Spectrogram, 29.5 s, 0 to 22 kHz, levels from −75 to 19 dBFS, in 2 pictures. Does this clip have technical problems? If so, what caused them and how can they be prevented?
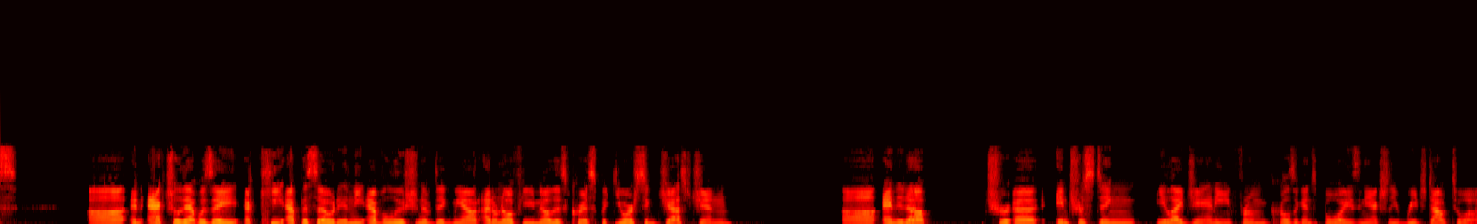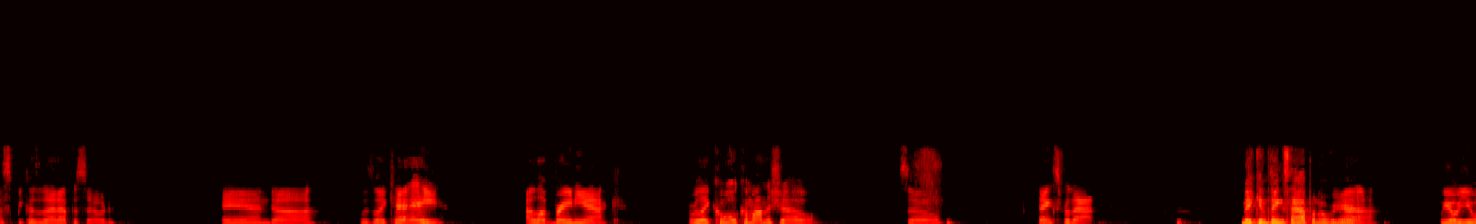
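Yes. Throughout, the speech sounds rough and grainy with a dulled top band, likely low-delay AAC compression (AAC-ELD) at a low rate, which fits about 32 kbps. Unlike packet loss, this grain is constant rather than patchy. A higher bitrate prevents it.

AAC frame loss with concealment appears at 9.11–9.16 s, 12.74–12.83 s and 14.69–14.77 s: brief smeared, noisy patches where the decoder extrapolated missing audio. The gaps fit one or two lost frames each, with no dropout to silence. A more reliable network link or forward error correction prevents it.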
